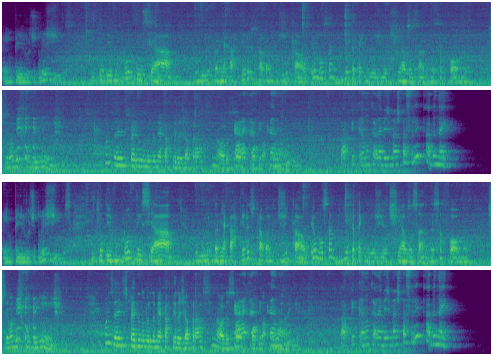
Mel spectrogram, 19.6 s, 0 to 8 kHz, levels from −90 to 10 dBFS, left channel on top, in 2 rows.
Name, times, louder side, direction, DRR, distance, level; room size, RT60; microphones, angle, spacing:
voice 1, 0.0-9.4 9.7-11.0 11.5-15.7, right 3 dB, 85° right, 0.6 m, -22 dB
Rain, 0.7-18.0, equal, 45° left, 3.2 m, -28 dB
voice 2, 10.1-10.5 14.4-15.7 16.6-18.7, right 1 dB, 10° right, 0.4 m, -23 dB
7.5 x 7.1 x 3.7 m
head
